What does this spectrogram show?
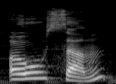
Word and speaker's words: awesome: a phonetic language, and when you see those two letters, it doesn't necessarily represent the sound ow. So this is not audio, and this is not awesome, but both vowel letters actually represent one vowel sound, and that is ah.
